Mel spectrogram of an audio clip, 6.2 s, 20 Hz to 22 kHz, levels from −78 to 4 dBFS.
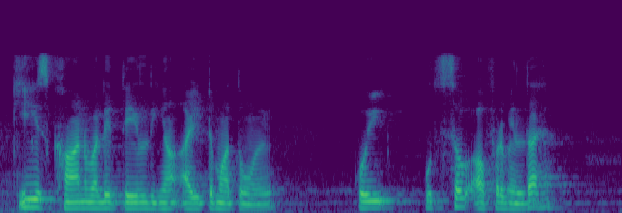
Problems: none marked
